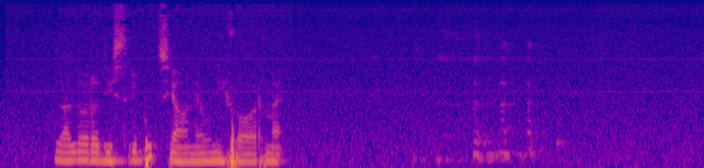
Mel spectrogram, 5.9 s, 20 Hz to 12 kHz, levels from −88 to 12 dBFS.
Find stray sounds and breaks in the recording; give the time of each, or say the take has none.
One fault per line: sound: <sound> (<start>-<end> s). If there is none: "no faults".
sound: laugh (3.4-4.9 s)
